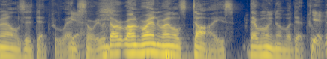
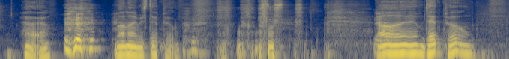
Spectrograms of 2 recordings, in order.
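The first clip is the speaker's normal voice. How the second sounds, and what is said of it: Imitates another person's voice. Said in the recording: “your David Bowie impression”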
